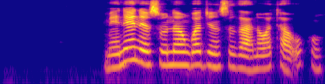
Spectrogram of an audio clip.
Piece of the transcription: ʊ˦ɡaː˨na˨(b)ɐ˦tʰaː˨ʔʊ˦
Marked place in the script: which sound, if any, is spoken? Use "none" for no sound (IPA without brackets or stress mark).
w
